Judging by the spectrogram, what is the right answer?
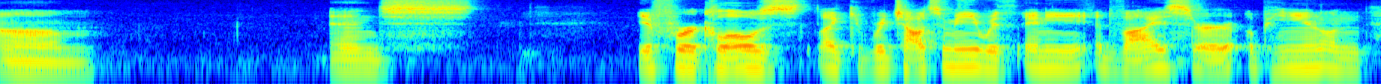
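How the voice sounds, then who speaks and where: A man with a Portuguese accent talks at a very slow pace, his tone bright and sharp and his intonation fairly even. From Brazil. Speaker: vlogger. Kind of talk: casual monologue to camera. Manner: hesitant, many fillers.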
